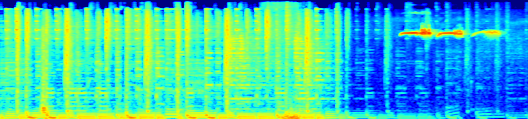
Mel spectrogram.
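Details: A flock of migrating cedar waxwings in the southeastern United States, drawn to berry bushes, gives three or four very high, thin, lisping notes in the last two seconds, after loud music with a heavy beat.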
